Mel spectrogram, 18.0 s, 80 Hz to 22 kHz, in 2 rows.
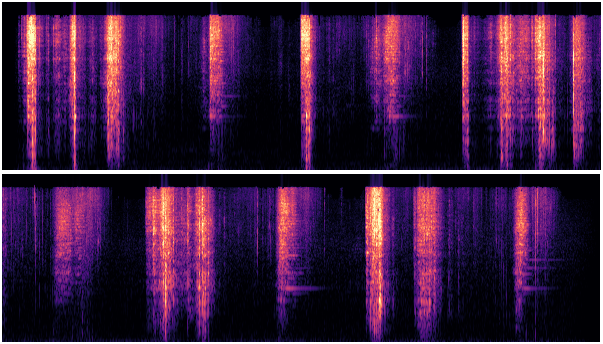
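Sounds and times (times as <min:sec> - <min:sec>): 
shovel digging soil: 0:00.2 - 0:03.7, 0:04.4 - 0:13.8, 0:14.4 - 0:17.4.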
